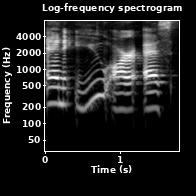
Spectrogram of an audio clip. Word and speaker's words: nurse: It's spelled N-U-R-S-E, but we pronounce it nurse, the same as the ER sound on the end of the word father.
